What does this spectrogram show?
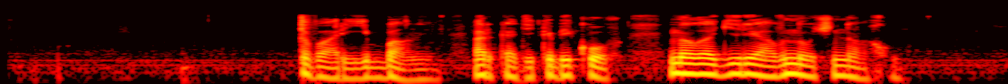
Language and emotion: Russian, angry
